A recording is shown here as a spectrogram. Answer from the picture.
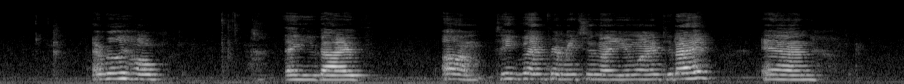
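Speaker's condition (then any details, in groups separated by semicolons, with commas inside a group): Cerebral palsy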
